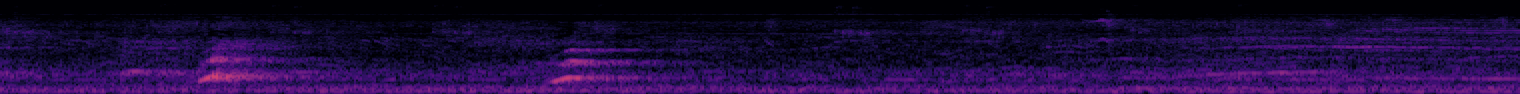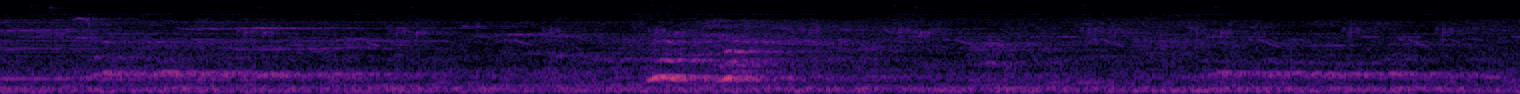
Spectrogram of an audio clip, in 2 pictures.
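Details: Dog heard in short, sharp barks at about one, two and eight seconds, with chirping birds and a steady background hum between them.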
